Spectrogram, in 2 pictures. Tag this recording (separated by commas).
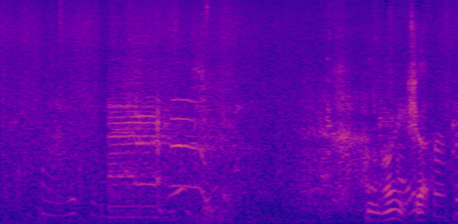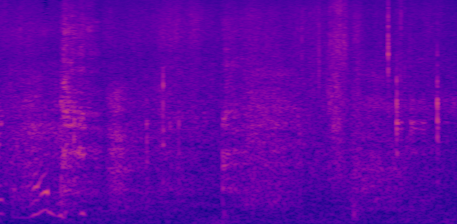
Speech, Animal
